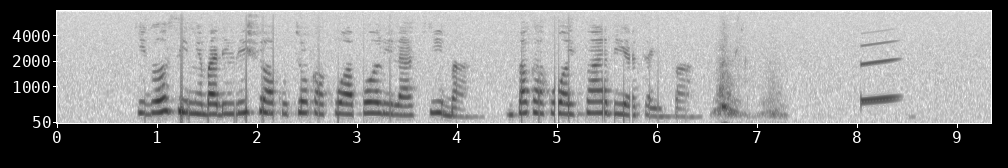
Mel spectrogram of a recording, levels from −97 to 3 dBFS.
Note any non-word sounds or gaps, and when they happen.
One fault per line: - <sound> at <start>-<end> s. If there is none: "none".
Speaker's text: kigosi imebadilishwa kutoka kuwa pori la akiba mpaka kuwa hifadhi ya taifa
- whoosh at 6.5-7.3 s
- chirp at 8.0-8.5 s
